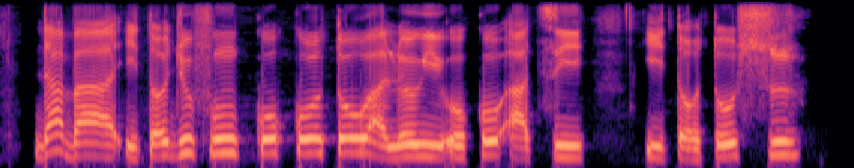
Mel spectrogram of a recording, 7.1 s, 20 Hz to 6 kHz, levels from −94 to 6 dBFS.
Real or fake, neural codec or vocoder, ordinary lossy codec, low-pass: real; none; none; 5.4 kHz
